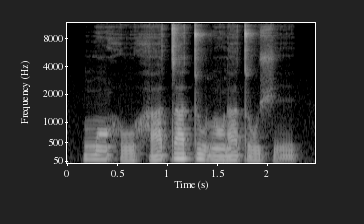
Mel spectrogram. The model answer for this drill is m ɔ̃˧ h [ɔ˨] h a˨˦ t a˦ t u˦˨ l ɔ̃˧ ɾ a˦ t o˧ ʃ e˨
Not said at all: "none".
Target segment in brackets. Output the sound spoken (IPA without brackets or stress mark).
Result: o˨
